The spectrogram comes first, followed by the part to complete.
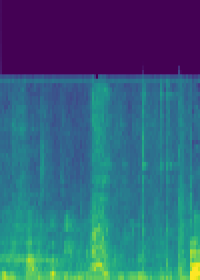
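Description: Low voices and murmur in a room, with a brief rustle of handling about halfway through.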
